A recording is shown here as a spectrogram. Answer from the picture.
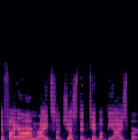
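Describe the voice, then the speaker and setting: Bright and sharp in tone, this voice moves at a moderate pace with lively intonation and a French Canadian accent, recorded dry and close with no echo. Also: man. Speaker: activist speaker. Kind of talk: public speech.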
